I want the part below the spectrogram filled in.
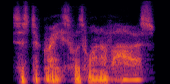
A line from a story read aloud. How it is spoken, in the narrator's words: she whispered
